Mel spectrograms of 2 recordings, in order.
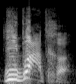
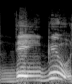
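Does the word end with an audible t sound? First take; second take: yes; no. First: The word ends in but, with a t. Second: The word ends without a t sound. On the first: The speaker calls it wrong. "但很多人的话把这个词儿会念成debut 啊" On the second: The speaker calls it right. "debut 是它的念法"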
